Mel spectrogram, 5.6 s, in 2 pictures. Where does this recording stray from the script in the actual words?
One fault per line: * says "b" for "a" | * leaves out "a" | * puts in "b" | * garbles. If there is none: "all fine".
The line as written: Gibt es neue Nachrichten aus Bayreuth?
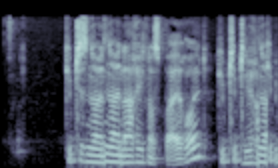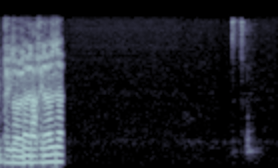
* puts in "neue"
* garbles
